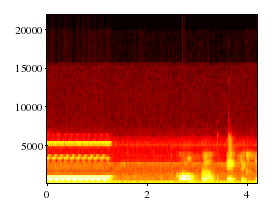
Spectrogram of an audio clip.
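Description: A telephone rings with a repeating electronic trill for about a second, then stops, followed by a few short higher-pitched beeping tones over a steady low background hum.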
